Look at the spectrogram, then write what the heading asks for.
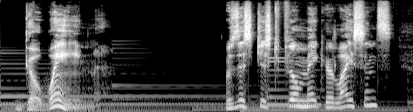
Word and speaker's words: Gawain: about that in fact when we first heard it pronounced on screen we weren't entirely sure who was being addressed to our ears it sounded like Garwin even though for years we thought the proper pronunciation was gain was this just filmmaker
